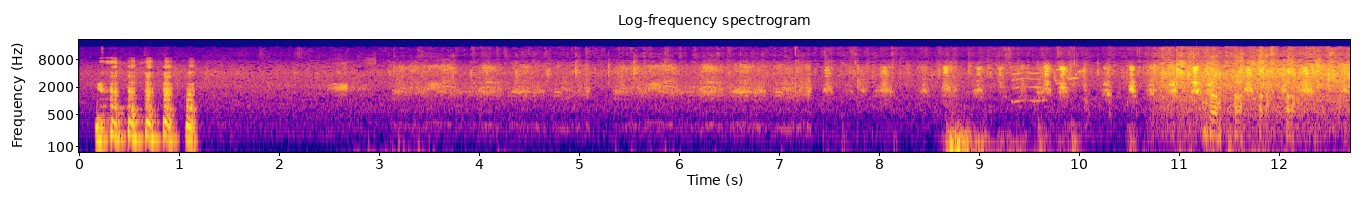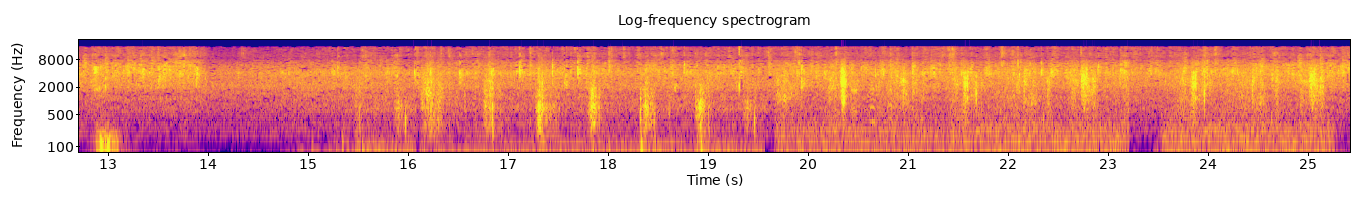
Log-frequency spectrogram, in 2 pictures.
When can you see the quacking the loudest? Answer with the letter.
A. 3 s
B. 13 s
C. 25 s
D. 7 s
B.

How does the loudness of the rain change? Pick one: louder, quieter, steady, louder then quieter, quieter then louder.
louder.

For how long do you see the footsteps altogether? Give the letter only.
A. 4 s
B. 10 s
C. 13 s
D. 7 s
B.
